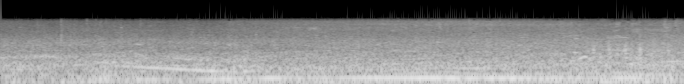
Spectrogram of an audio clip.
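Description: City street traffic: a steady low engine hum that strengthens from about two and a half seconds in over a general haze of road noise, with people's voices mixed in.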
